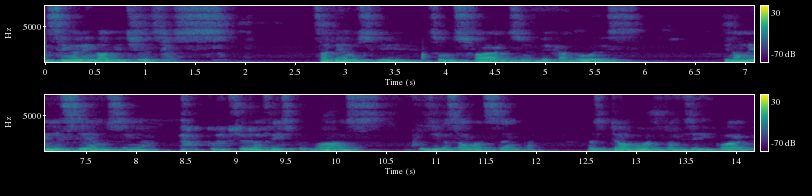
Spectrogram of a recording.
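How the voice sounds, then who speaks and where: Brazilian man praying fervently, warm dark voice. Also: medium pitch, reverberant, slight background noise, rough recording. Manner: fervent prayer with repeated "Senhor". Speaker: preacher. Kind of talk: scripture reading and prayer.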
